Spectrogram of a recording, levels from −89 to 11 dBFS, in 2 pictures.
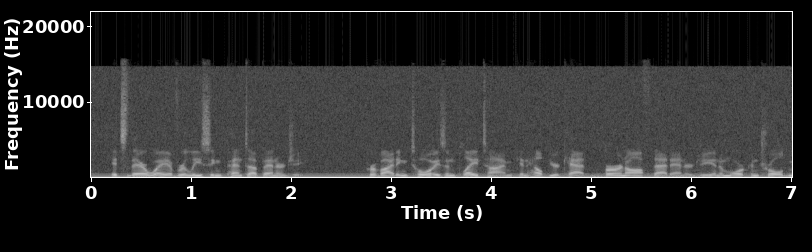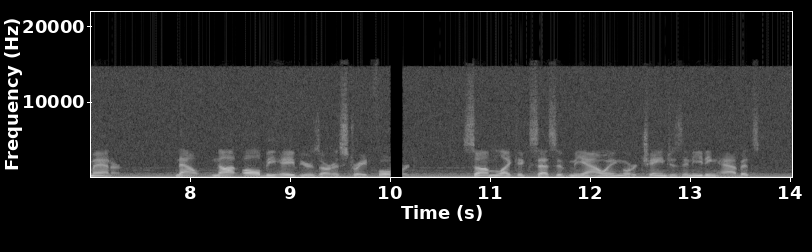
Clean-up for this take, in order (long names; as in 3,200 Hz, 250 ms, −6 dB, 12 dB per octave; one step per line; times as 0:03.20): click removal
hum removal 126.9 Hz, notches 4
ambience match 0:10.00–0:10.13
noise reduction from a noise print 30 dB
